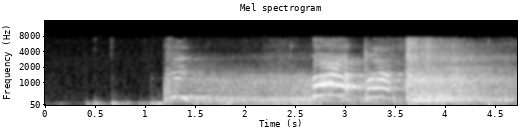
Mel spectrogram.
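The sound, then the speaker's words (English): Booming gun salute fired across the United Kingdom to mark the death of Prince Philip: a few heavy, loud reports follow one another, each rolling into a sustained rumble that overlaps the next. “Gun salutes across the United Kingdom marked the death of Britain's Prince Philip today as military leaders honored the former naval officer and husband of Queen Elizabeth II.”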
